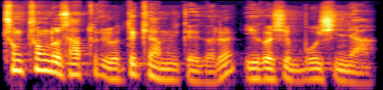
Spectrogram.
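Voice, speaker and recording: A male pastor delivering a sermon, moving between loud emphasis and soft asides and joking with the congregation. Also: on the low side, big pitch swings, quick pace.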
